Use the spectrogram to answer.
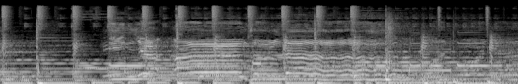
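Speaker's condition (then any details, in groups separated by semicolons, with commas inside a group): No condition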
